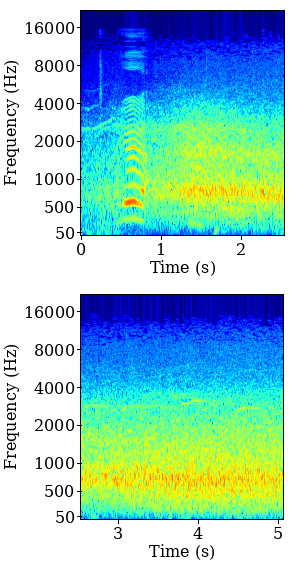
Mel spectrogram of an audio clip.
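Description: A crowd cheers loudly in a stadium.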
